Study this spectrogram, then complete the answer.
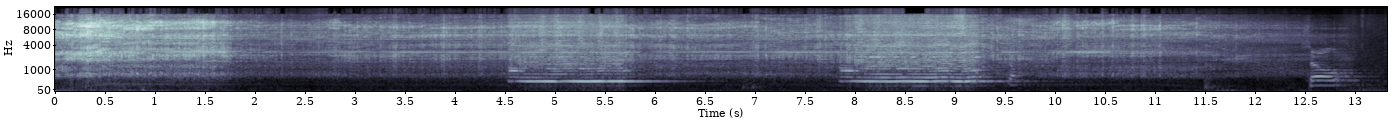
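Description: A Tyrolit HD abrasive disc on a grinder runs against a weld spot, starting with a harsh high-pitched grind, then settling into two whining bursts of grinding separated by quieter stretches, close up and loud.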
